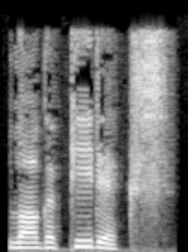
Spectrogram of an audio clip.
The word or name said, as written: logopedics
